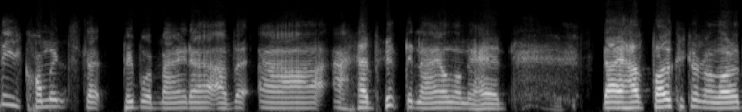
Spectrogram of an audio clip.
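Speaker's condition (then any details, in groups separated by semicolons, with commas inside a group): Cerebral palsy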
